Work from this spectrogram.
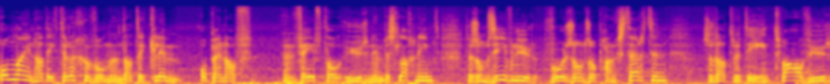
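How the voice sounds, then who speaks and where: A man at a moderate pace with ordinary pitch variation and very even loudness, over light background noise. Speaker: vlogger. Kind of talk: casual vlog storytelling. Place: garden. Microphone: phone near.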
